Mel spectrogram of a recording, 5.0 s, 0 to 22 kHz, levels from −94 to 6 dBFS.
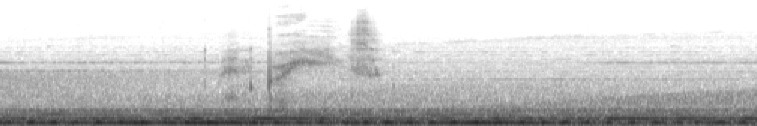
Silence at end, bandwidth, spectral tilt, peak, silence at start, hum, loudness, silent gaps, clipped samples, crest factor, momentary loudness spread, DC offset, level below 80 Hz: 0 s; 3.3 kHz; -11 dB/octave; -8 dBFS; 0 s; none; -20 LUFS; none; under 0.1%; 12 dB; 4 LU; under 0.1%; -38 dBFS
